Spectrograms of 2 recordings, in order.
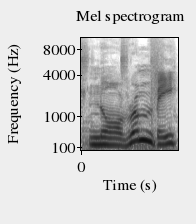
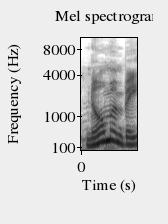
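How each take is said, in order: First: The middle syllable is said as 'rum'. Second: The middle syllable is said as 'man'. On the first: This is a local variation. "It even has variations" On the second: This follows the name's origin. "theoretically the correct way"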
